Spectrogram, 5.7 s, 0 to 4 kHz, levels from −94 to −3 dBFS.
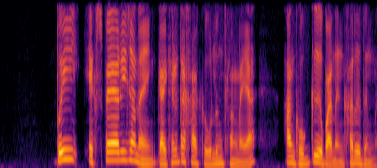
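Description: No faults heard in the speech; the call path behaves as expected, with nothing above 4 kHz, which fits narrowband G.711 mu-law telephony.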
